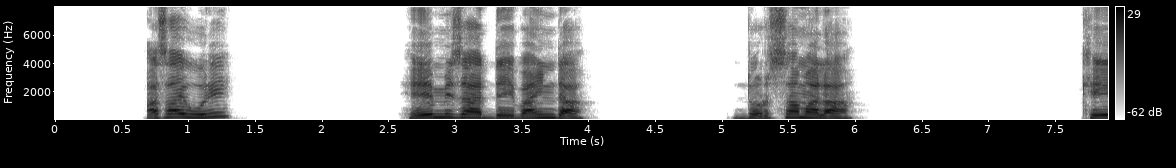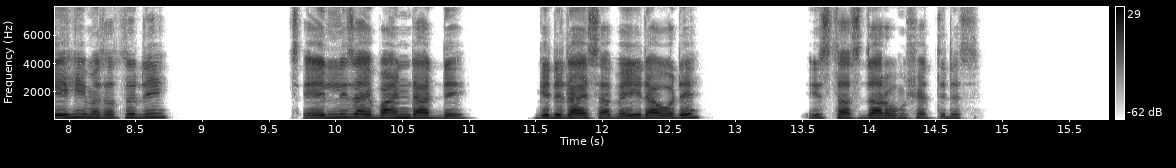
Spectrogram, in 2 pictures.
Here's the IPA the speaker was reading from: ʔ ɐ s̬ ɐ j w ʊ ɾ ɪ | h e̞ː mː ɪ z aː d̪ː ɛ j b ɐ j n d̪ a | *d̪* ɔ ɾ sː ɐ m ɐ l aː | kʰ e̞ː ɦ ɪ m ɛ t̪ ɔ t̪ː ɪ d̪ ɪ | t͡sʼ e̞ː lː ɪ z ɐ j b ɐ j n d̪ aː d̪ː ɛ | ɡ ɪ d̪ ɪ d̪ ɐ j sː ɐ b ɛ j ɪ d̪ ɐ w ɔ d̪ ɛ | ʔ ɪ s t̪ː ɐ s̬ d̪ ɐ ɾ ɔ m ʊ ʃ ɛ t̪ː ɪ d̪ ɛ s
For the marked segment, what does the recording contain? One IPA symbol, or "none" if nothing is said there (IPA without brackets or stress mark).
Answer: d̪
